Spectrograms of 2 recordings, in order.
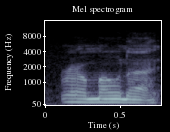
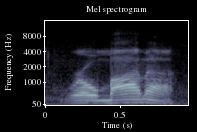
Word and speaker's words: Romana: that's not my that's Ramona is not how you pronounce it Romana his character's name is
